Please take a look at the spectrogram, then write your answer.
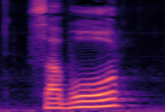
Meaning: habitually patient
- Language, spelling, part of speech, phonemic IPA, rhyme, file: Arabic, صبور, adjective, /sˤa.buːr/, -uːr, Ar-صبور.ogg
